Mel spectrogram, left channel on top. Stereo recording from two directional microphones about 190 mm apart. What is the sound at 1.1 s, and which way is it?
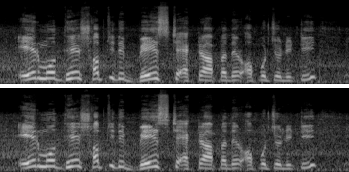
Speech, centre (ahead or behind).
